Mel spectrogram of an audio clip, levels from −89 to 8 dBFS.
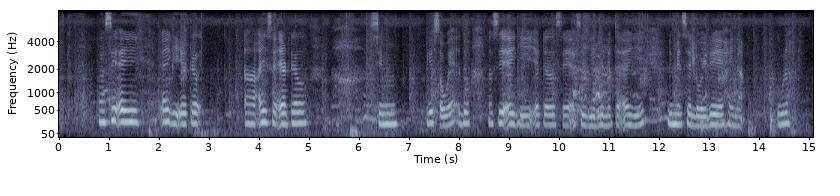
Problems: constant background noise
